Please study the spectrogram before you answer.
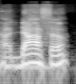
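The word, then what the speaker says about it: Hadassah: in the Bible but her Hebrew name is pronounced hadasa and she did something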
